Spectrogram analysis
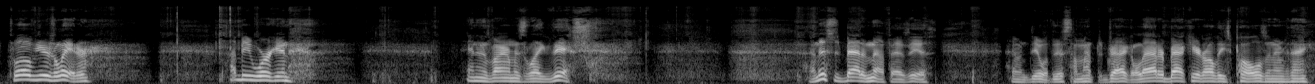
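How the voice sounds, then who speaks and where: A man telling stories in a casual, folksy, unhurried vlog style with a wry manner, recorded outdoors on a handheld phone. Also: on the high side, a bit bright, dry recording. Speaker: vlogger, cable installer. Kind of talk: casual first-person storytelling vlog. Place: outdoors on a wooded trail.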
